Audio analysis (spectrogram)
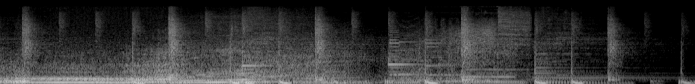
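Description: A powerful sports car engine revs loudly, its throaty growl rising and falling in pitch through several bursts before dropping off, with no one talking.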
